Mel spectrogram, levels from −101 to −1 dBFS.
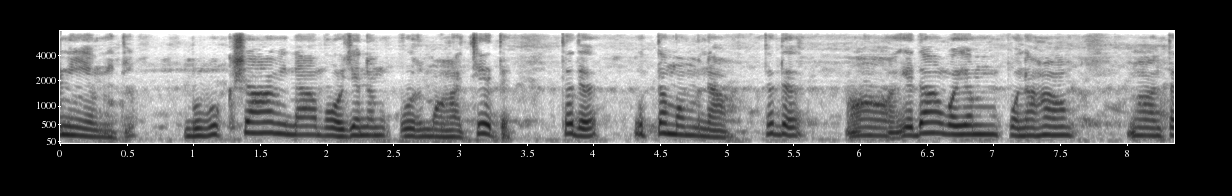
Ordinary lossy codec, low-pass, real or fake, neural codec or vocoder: none; 7.2 kHz; fake; codec, 16 kHz, 16 kbps, FreqCodec, smaller model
